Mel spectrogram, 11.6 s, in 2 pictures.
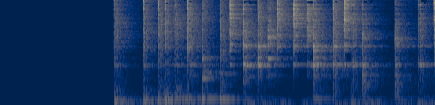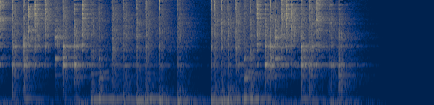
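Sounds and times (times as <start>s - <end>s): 
ethnic drums: 1.6s - 10.6s.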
